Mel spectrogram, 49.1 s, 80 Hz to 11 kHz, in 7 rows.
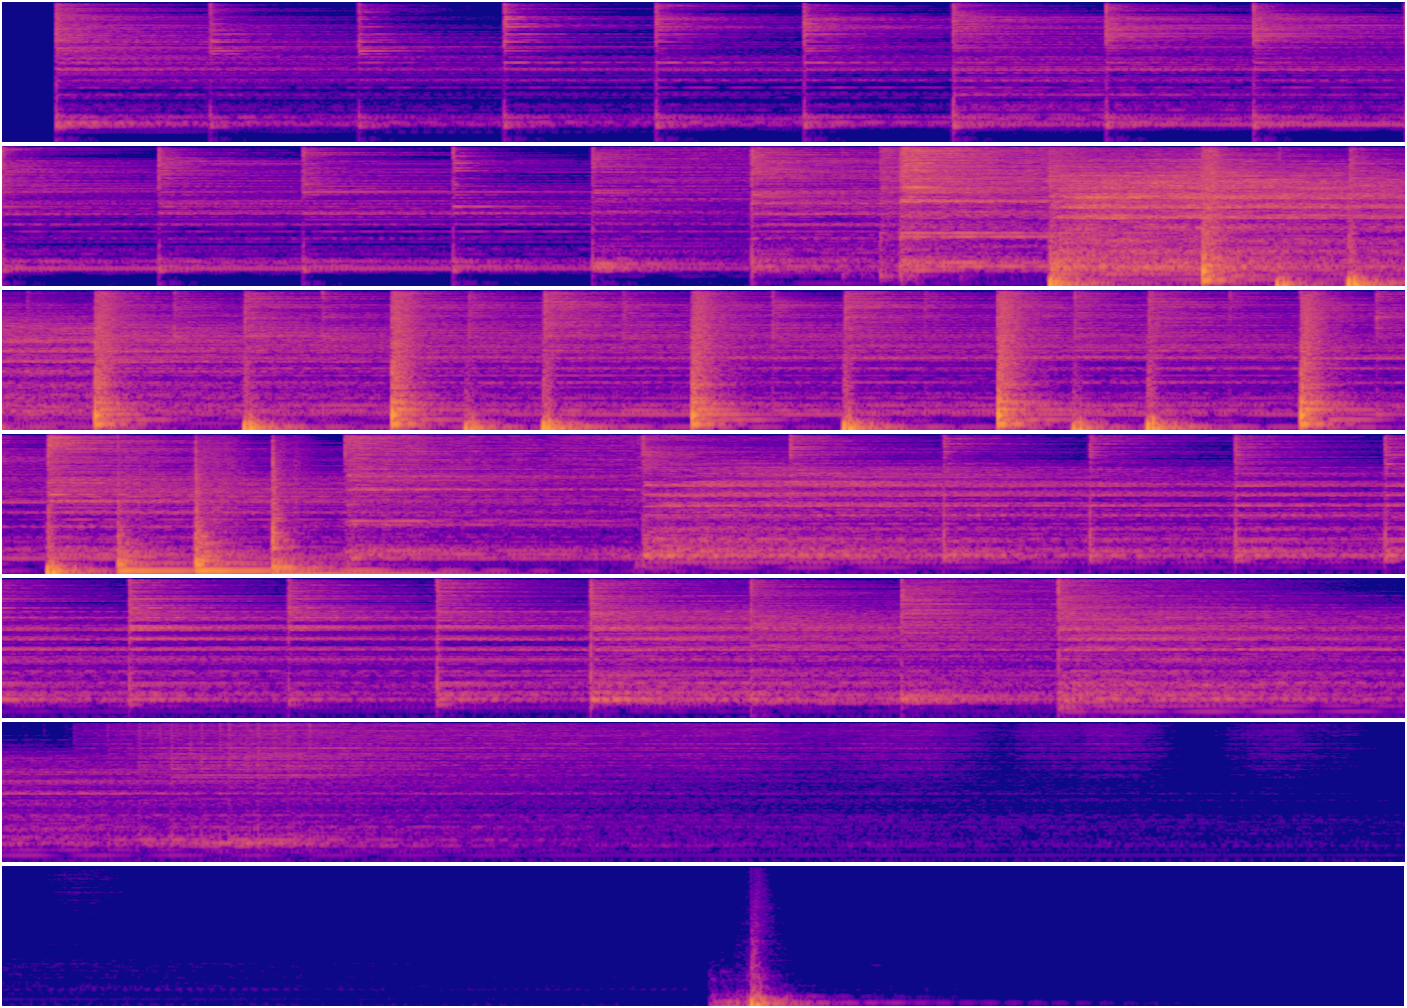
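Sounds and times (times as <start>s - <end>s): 
drum music: 12.2s - 23.8s.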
